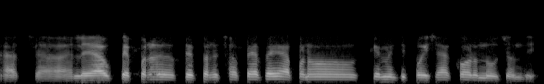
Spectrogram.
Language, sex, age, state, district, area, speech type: Odia, male, 60+, Odisha, Jharsuguda, rural, conversation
